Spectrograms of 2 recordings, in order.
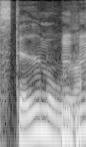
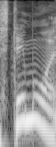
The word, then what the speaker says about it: stedmor: Hedder det stemor eller st- stedmoder? Jeg tror også, der begge udtaler øh, er acceptable kan, efterhånden. kan høres. Ikke?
